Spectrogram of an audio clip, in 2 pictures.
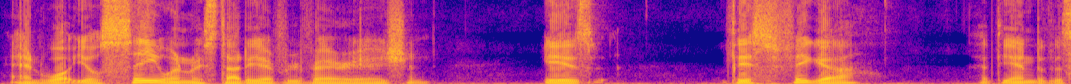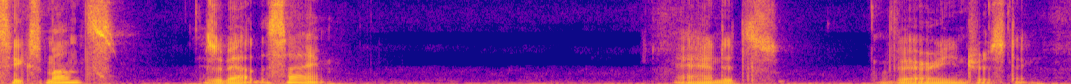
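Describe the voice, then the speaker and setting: Low-voiced Australian man teaching trading. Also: lively intonation, moderate pace, fairly bright tone, no room sound. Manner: explanatory, walks through numbers step by step. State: losing his voice. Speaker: trading coach. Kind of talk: screen-recorded lesson.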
